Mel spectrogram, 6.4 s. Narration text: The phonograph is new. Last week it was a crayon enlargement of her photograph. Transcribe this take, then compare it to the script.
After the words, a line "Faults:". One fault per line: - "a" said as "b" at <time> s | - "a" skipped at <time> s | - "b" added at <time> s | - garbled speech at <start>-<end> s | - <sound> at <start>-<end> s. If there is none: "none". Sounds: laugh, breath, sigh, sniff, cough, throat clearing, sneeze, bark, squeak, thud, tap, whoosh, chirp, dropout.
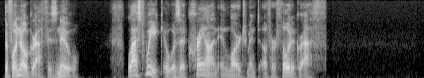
The phonograph is new. Last week it was a crayon enlargement of her photograph.
Faults:
none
